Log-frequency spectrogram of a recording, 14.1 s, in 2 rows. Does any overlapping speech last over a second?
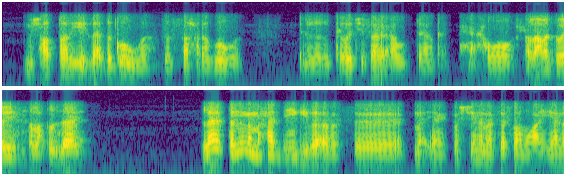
No

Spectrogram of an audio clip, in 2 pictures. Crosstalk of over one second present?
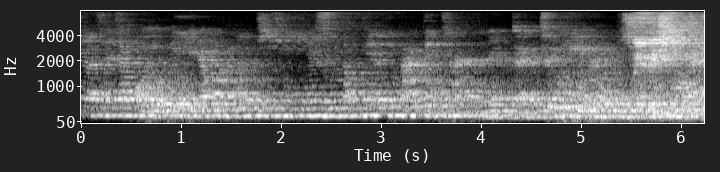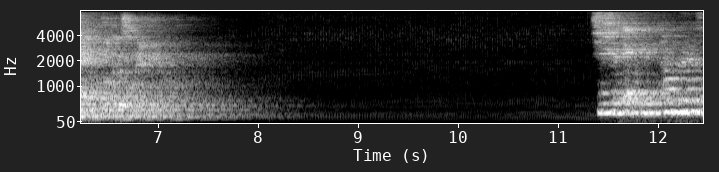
Yes, from 4.6 s

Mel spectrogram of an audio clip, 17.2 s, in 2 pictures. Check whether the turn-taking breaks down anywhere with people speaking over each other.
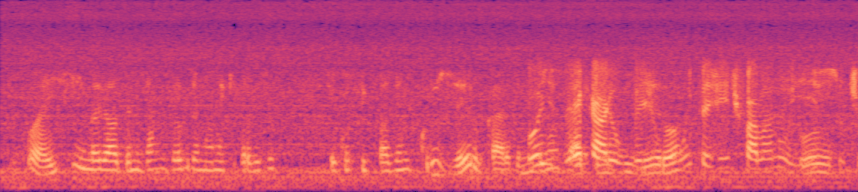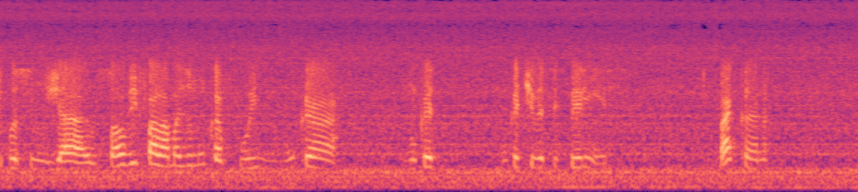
Yes, from 5.3 s

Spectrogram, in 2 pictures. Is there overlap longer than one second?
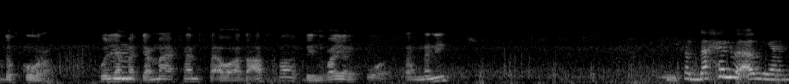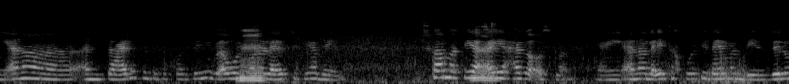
No

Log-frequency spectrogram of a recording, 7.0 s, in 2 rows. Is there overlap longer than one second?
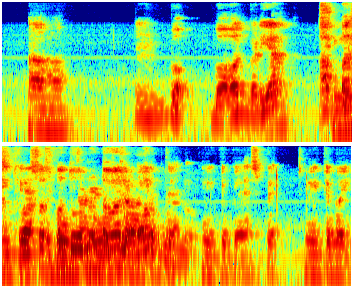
Yes, from 3.2 s

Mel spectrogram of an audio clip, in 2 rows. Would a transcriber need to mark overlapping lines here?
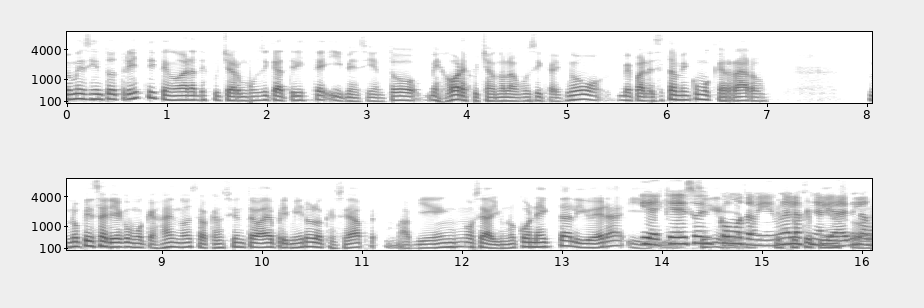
Yes, from 13.8 s

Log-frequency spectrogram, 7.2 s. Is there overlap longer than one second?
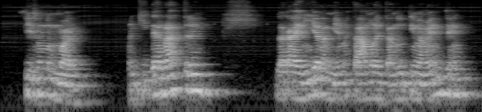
No

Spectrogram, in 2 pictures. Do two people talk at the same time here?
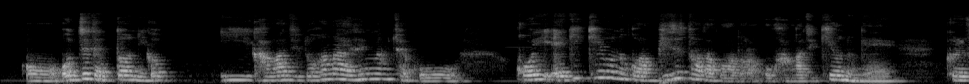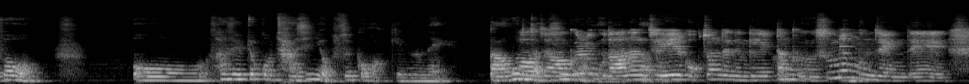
Yes, from 14.8 s

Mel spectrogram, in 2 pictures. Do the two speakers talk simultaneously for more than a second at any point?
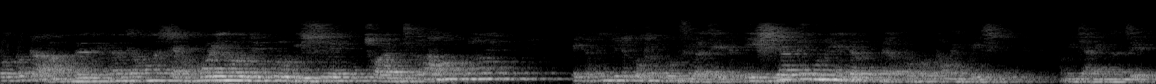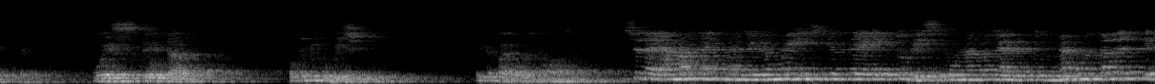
No

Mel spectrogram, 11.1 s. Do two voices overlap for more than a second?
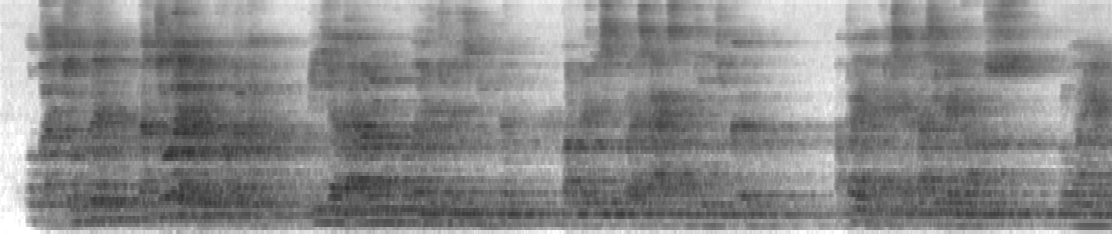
No

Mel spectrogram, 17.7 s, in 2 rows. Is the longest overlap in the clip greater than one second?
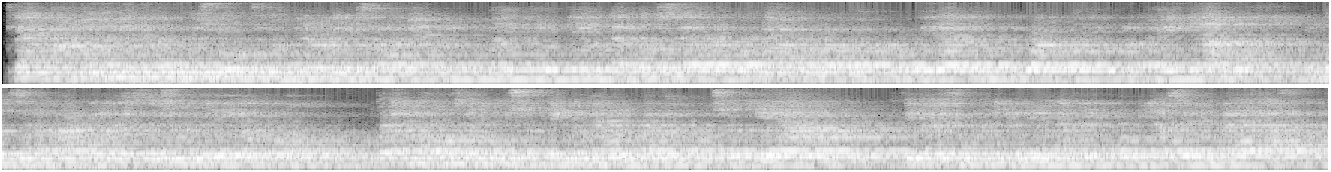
Yes, from 0.5 s

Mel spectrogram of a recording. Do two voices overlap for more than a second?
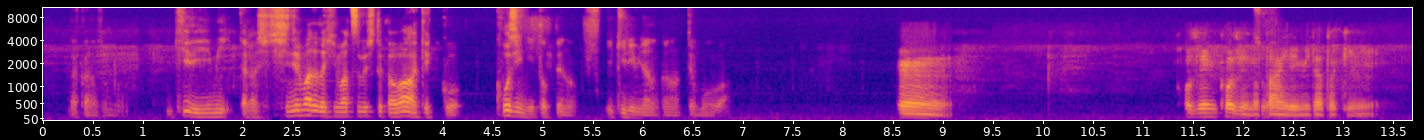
No

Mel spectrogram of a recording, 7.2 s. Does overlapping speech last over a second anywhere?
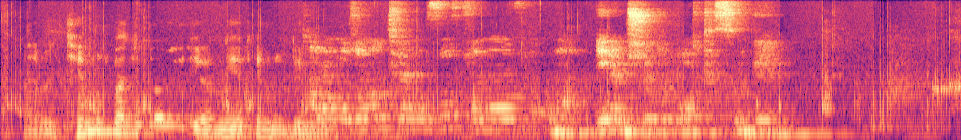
No

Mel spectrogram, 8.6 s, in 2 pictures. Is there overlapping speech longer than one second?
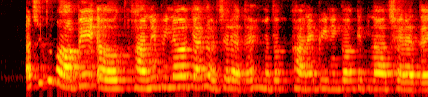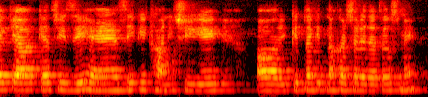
No

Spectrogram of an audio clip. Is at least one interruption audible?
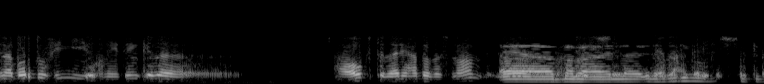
Yes, from 5.0 s

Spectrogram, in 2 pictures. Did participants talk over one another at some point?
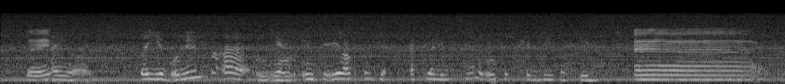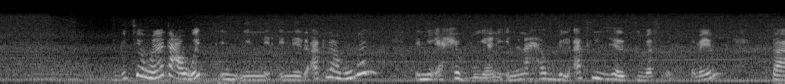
No

